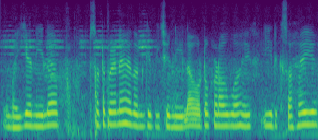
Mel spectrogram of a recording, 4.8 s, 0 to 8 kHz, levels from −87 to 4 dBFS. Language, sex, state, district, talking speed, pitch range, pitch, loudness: Hindi, female, Haryana, Rohtak, 215 wpm, 195-225 Hz, 210 Hz, -13 LUFS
